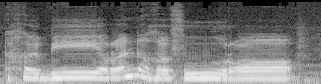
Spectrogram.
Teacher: یہ تنوین کے بعد غین آ گیا تو اسے ہم نے ظاہر کر کے پڑھا، اس پہ کہیں غنہ کسی قسم کا رکنا نہیں ہے۔ یہاں پہ رک گئے تو ہم بڑی غلطی کر لیں گے، یعنی بعض لوگ پڑھے خبیرن، نہیں، خبیرن غفورا۔ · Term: اظہار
